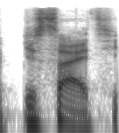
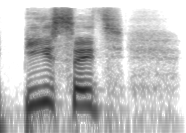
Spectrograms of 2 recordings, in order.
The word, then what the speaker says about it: писать: И кажется, Э, писать и писать — это такие похожие слова, только меняется ударение.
